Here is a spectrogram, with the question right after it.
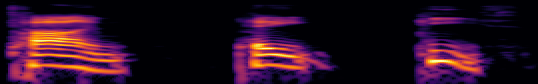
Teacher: la consonne initiale est aspirée, quoi. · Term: consonne aspirée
